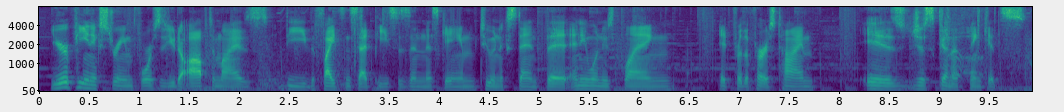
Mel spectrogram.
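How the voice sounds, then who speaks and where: A man with a hoarse, sore throat giving casual commentary over his own speedrun, explaining each step, often restarting his sentences. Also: lowish voice, a bit bright. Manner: explanatory, rambling, with frequent restarts and profanity. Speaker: gameplay commentator.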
